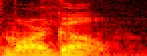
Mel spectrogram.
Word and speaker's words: Margot: Listen, is it Margot or Margot? – It's Margot. – Okay. – But the T is in remembrance.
